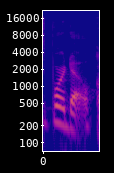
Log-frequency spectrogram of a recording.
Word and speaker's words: Bordeaux: Well, is there an R in between after the D? I think it's Bordeaux.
